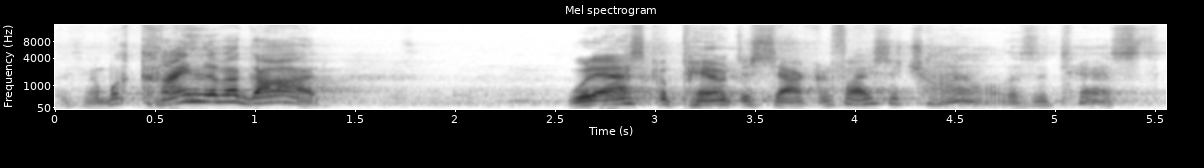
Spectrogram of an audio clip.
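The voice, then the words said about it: Put-on Jewish accent. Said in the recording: “That deserves a Jewish accent.”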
